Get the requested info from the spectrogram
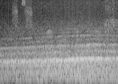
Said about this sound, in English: The wail of an air raid siren persuaded Jewish worshippers at the Western Wall to flee and run for cover.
